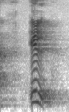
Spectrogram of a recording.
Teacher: இது மேல்வாய் பல்லின் அடியை நாக்கின் ஓரங்கள் தடித்து நெருங்குவதால் பிறக்கிறது.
